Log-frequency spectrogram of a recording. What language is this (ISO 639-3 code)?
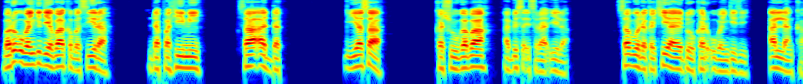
hau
